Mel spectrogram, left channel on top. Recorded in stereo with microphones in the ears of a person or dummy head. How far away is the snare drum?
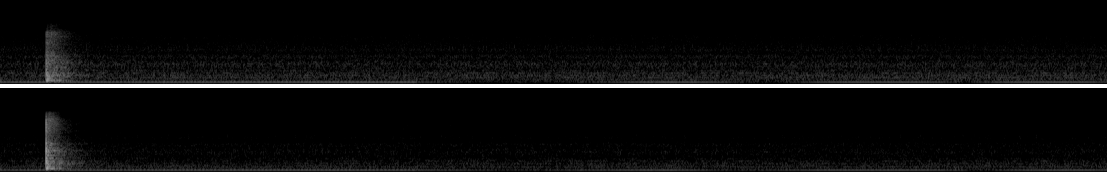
About 0.6 m.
